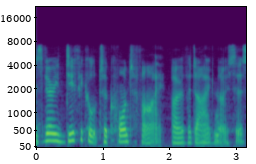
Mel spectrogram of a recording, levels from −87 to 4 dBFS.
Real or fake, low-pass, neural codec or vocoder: fake; 7.2 kHz; codec, 44.1 kHz, 7.8 kbps, DAC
